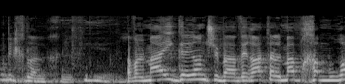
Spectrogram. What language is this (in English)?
Hebrew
